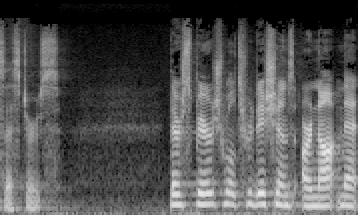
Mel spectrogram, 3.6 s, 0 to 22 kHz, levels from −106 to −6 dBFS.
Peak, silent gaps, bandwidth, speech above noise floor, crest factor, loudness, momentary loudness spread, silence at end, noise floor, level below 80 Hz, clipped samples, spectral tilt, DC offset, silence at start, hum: -6 dBFS; none; 14.5 kHz; 35 dB; 18 dB; -22 LUFS; 14 LU; 0 s; -57 dBFS; -56 dBFS; under 0.1%; -4.5 dB/octave; under 0.1%; 0 s; none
